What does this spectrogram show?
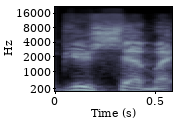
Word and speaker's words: Buscema: Aaron, can you give me the correct pronunciation of John's last name? Why, that would be Buscema.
